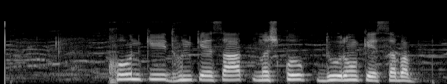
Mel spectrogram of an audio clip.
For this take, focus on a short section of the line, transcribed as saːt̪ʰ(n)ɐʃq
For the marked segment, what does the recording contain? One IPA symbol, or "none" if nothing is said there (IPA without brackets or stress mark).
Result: m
